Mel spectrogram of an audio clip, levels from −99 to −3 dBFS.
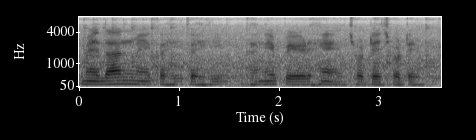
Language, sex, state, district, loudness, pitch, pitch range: Hindi, male, Manipur, Imphal West, -21 LUFS, 125 Hz, 120-130 Hz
